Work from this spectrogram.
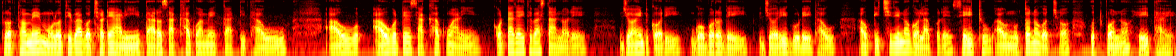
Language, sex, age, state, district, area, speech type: Odia, male, 30-45, Odisha, Kandhamal, rural, spontaneous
